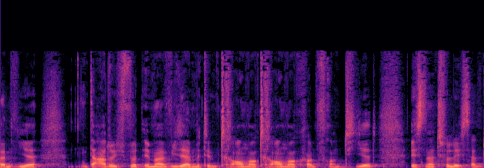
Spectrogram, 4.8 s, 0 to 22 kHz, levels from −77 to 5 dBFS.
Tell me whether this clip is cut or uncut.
cut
